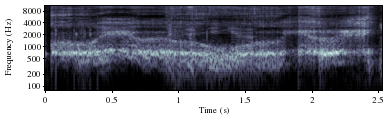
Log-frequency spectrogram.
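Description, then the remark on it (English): A 56K dial-up modem connecting: a steady, loud screech of warbling tones and hissing static that shifts pitch in sweeps for a couple of seconds, with a brief dip near the end. “And if you're under the age of 20 and staring at the screen right now, it's because you've never used 56K dial-up, and that's you're awesome, so lucky.”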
